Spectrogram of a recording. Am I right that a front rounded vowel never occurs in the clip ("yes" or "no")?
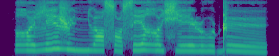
no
